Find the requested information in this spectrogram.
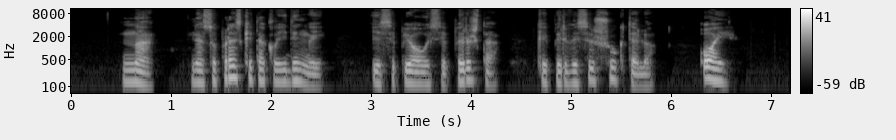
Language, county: Lithuanian, Klaipėda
